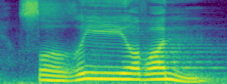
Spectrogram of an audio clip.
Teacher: ra-nya ini dibunyikan secara tafkhim karena ra-nya berbaris di atas tanwin fathah. Maka bacanya tebal, pangkal lidah dinaikkan.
